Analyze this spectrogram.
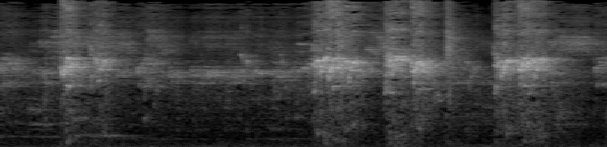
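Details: Budgerigar squawking in raspy, buzzy phrases, four loud bursts separated by short pauses, each harsh and grating, with low background hiss.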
